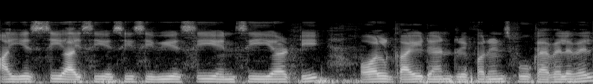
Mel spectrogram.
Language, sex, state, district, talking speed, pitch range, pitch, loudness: Bengali, male, West Bengal, Kolkata, 220 wpm, 120-125 Hz, 125 Hz, -18 LUFS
